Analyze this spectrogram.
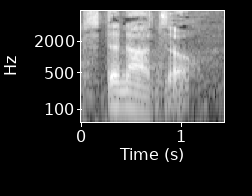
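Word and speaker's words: stenazo (στενάζω): Even we ourselves, and then the verb stenazo. S-T-E-N-A-Z, long O, stenazo.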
